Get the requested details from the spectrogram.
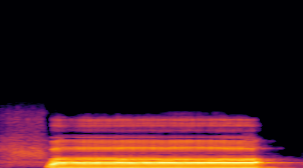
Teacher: آپ اپنے اوپر کے جو دانت ہیں اپنے ہونٹوں کے اپنے نیچے والے ہونٹ کے تر حصے کے ساتھ آپ اس کو لگائیں گے جو گیلا حصہ ہوگا.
